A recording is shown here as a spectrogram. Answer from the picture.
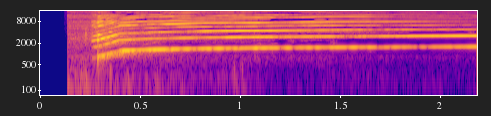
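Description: Police car siren wail starting up: the pitch sweeps up quickly, then climbs slowly and holds high.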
